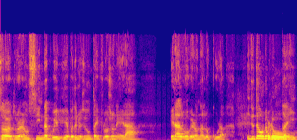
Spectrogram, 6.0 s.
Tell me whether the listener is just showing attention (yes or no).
yes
